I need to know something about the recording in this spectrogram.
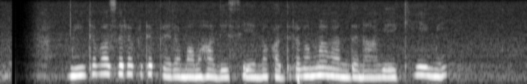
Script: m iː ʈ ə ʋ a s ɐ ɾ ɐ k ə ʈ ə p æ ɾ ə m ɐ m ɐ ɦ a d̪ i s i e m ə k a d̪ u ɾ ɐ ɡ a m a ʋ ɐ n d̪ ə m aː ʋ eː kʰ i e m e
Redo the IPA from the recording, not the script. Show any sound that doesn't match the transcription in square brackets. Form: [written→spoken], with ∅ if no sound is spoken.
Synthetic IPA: m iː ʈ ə ʋ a s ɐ ɾ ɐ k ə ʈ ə p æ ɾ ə m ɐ m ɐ ɦ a d̪ i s i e m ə k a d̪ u ɾ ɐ ɡ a m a ʋ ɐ n d̪ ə [m→n] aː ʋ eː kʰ i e m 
